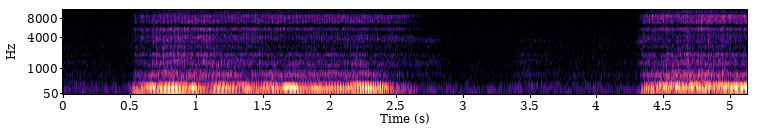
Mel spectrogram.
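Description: Loud, low, fluttering snore lasting about two seconds, then a pause and the next snore starting. Vibrating snoring.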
